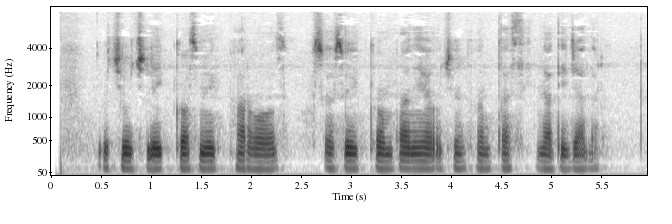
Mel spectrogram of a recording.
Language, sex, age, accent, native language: Uzbek, male, 25-34, Samarqand, Uzbek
